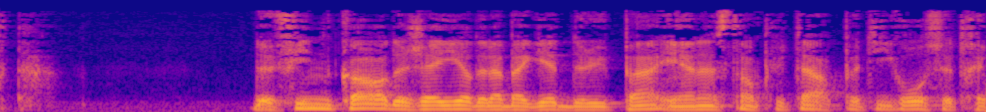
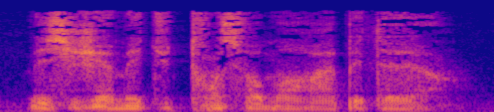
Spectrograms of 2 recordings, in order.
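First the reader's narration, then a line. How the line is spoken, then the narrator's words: Growled. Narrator (French): grogna Black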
